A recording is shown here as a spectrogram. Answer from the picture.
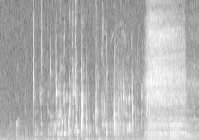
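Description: Bourbon is poured over a large ice cube: crackles and small drips and clinks, then a brief, steady splashing pour that stops abruptly. No one speaks.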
